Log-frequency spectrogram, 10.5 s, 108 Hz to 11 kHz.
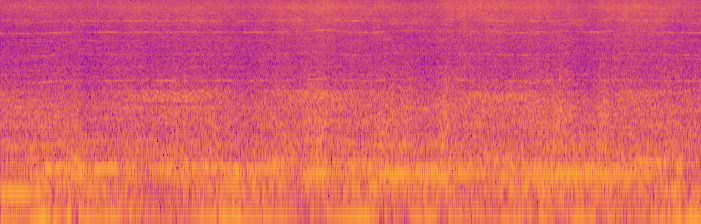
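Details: Restored Hoover Turbopower U2724 upright vacuum started on the high setting: a smooth, steady motor drone with constant hum and airflow rush, and no rattles or speed dips. Normal, healthy running on high.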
